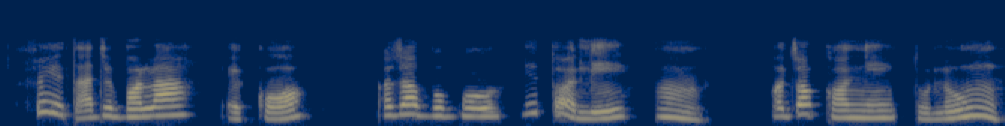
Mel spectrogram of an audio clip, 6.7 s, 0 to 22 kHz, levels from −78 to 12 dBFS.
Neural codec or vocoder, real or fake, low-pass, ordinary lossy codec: codec, 44.1 kHz, 2.6 kbps, SNAC; fake; 7.2 kHz; none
